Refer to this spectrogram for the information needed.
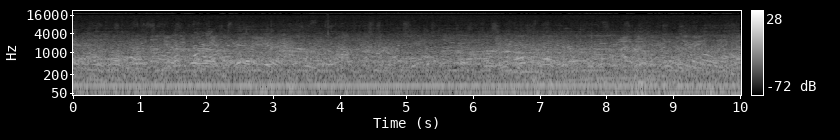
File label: Set 1 Intro; mk41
